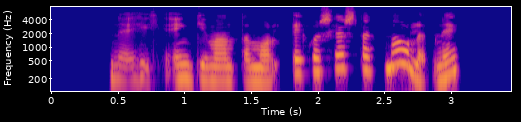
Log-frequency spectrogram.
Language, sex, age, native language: Icelandic, female, 30-39, Icelandic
